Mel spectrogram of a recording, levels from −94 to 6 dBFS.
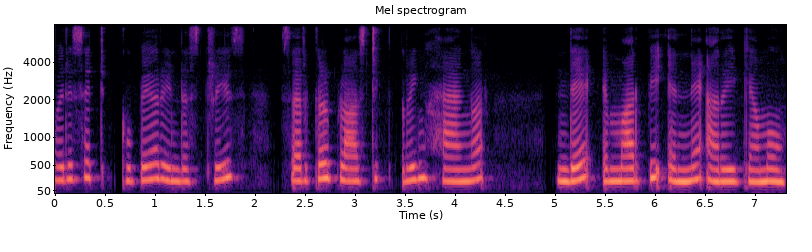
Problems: low volume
